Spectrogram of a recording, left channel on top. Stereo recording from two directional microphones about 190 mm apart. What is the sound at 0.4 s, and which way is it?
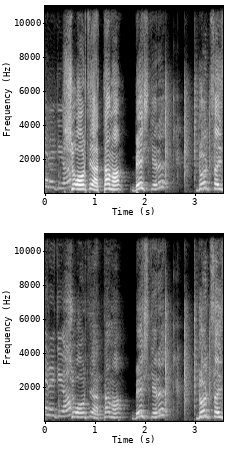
Speech, 60° left (ahead or behind).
